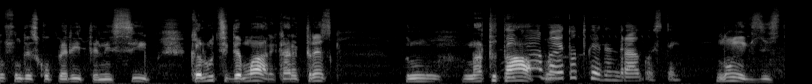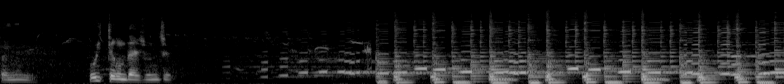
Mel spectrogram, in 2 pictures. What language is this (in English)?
Romanian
